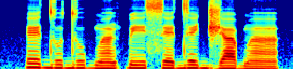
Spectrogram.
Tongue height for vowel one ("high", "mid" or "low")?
mid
